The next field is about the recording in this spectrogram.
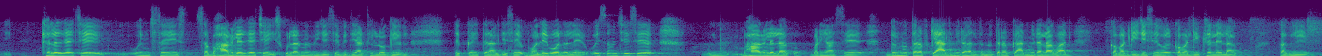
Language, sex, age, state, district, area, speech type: Maithili, female, 18-30, Bihar, Begusarai, rural, spontaneous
